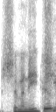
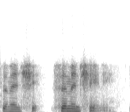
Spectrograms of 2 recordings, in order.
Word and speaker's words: Simoncini: How does he pronounce his last name? Simonici? – Giulio Simoncini. Yes.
